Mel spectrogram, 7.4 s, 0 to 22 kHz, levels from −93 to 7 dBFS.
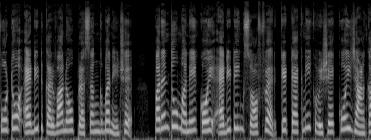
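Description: No technical faults are audible.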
